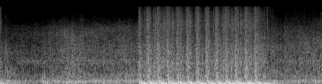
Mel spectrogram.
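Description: A P-36 Hawk fighter's machine guns fire in War Thunder, a loud rapid burst of evenly spaced shots lasting about a second after a low engine drone.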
